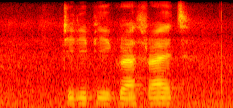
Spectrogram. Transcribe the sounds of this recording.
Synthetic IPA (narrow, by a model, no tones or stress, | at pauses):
d͡ʒidiːpʰiɡɹoθɹeɪt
